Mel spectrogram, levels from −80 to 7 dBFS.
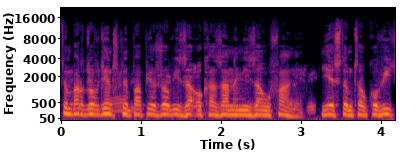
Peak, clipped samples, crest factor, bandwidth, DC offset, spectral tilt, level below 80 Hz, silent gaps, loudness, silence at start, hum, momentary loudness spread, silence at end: -6 dBFS; under 0.1%; 14 dB; 15 kHz; under 0.1%; -6.5 dB/octave; -52 dBFS; none; -20 LUFS; 0 s; none; 4 LU; 0 s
